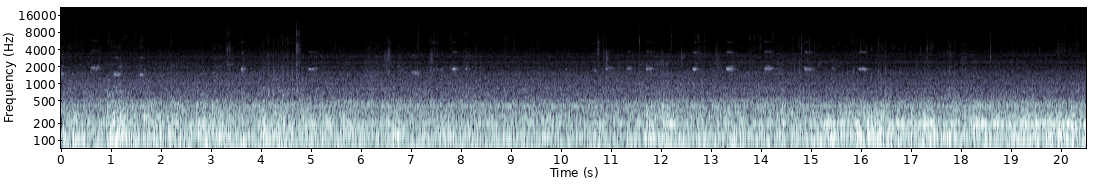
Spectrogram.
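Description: Inside the passenger cabin of a Yamagata Shinkansen E3 series train running on the line as it climbs a grade: a steady rumble of running noise with a low hum. Faint short squeaks and light clicks come through now and then over the rumble.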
